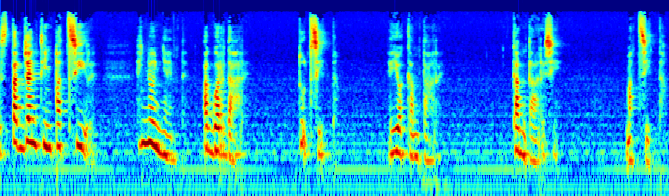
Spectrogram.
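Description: A woman's voice: a little high, fairly bright tone. A woman playing a plain-spoken, nostalgic emigrant mother in a radio drama, with a Neapolitan-tinged Southern accent and colloquial, repetitive phrasing. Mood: hushed, stricken. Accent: Neapolitan-influenced Southern Italian. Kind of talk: theatrical radio monologue, intimate storytelling.

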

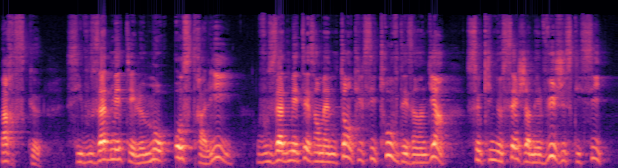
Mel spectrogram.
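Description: A woman's voice: low-pitched, expressive, a little slow. Woman reading as a proud, incredulous lord. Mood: challenging. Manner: indignant, forceful, sceptical. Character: incredulous, proud British lord challenging a scholar. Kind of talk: expressive audiobook character reading.

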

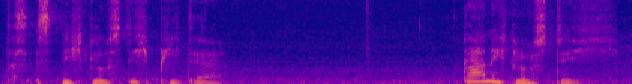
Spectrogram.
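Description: A woman's voice: low-pitched, sing-song, slow pace, breathy edge, whispered, full character voice. An actress playing an earnest, worried woman pleading with her lover in a radio drama, speaking seriously and with some hesitation. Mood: worried, insistent. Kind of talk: German radio drama acting.

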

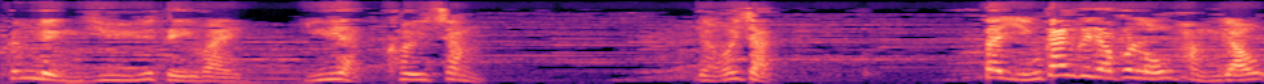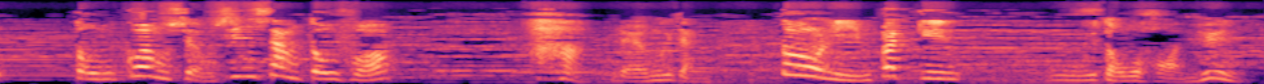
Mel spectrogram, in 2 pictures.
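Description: A woman's voice: fairly high pitch, sing-song, unhurried, pauses often, fairly bright tone, soft background music. A woman with a Cantonese accent narrating a scripted story in a dramatic, colloquial storytelling manner.

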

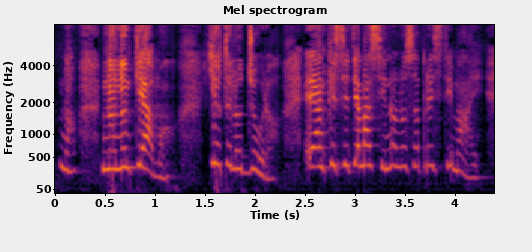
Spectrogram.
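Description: A woman's voice: very high voice, very animated, a little fast. An actress playing a passionate, devoted woman who implores her lover, in a theatrical radio drama style. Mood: desperate, defiant. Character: passionate, pleading woman devoted to a brutal warlord.

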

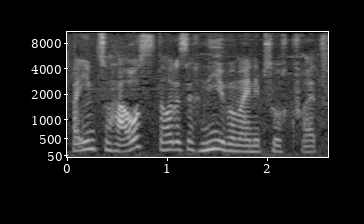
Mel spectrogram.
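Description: An actress playing a grumpy, indifferent grown daughter in a radio play, curt and sardonic. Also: female voice, lowish voice, fast, darkish tone, faint music behind, lightly acted. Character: grumpy, indifferent grown daughter, night-shift arcade attendant. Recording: faint outdoor park noise.

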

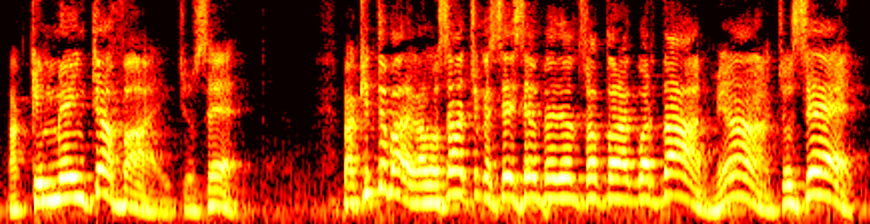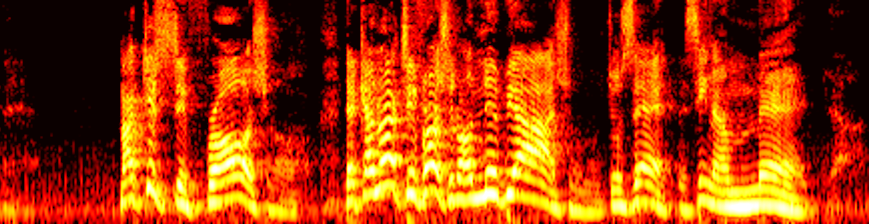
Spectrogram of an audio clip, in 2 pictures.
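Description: Man acting a menacing Sicilian bully, slow drawl, high swooping voice, crude, mocking, theatrical. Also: wildly swooping pitch, a bit bright, soft background music, exaggerated voice. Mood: mocking contempt.

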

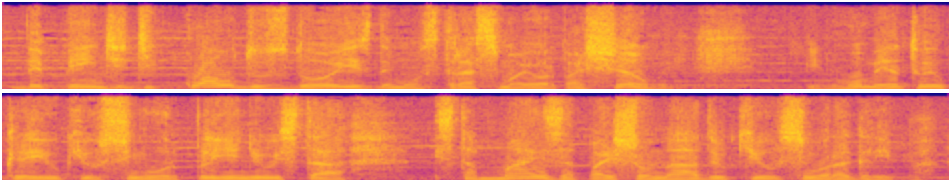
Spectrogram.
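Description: An actor playing a humble young Judean slave in a radio drama, speaking with tactful, measured deference. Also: male voice, mid-range voice, a little mellow, natural voice. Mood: careful. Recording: muffled lo-fi, music underneath.

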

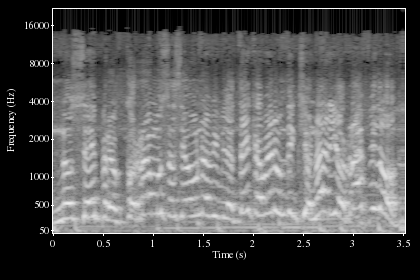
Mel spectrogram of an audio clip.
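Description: A man's voice: extremely high pitch, quick pace, heavily acted. A man playing a frantic, urgent sidekick in a comic chase sketch. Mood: panicked. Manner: excited, urgent shrieking. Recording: loud music over the voice.

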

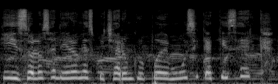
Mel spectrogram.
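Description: A woman's voice: high-pitched, flat delivery, quick pace, darkish tone, natural voice. An actress playing a worried, placating mother and wife in a radio soap opera, with a Costa Rican accent.

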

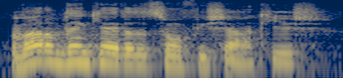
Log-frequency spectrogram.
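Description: A man's voice: on the high side, very animated, brisk, a little mellow. A young man playing a blunt, sarcastic son in a radio soap. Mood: sardonic. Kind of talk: radio drama acting.

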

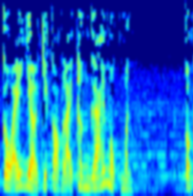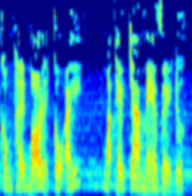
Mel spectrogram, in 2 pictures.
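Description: A woman voicing a desperate young son who begs his parents and stands up to them, with a breathy voice and faint music behind. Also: fairly low pitch, brisk, a little mellow, lightly acted. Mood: pleading. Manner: pleading, resolute.

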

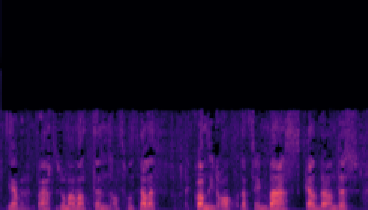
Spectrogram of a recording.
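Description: An actor playing an unhurried, courteous middle-aged detective and husband in a 1960s radio play, dry and lightly amused. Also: male voice, on the low side, vocal fry, a little mellow, husky, exaggerated voice. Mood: intrigued. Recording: muffled old 1960s radio recording.

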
